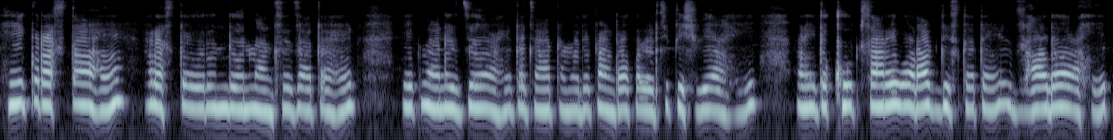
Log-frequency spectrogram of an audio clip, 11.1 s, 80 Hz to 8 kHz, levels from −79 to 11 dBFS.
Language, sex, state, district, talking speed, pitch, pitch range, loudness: Marathi, female, Maharashtra, Washim, 150 wpm, 230 Hz, 215-245 Hz, -16 LUFS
